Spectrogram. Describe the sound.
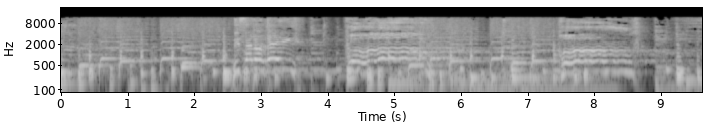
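An upbeat pop song plays loudly and continuously, with a male singer's melodic, wavering vocal lines and short chanted ad-libs over a steady beat and full backing instrumentation.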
